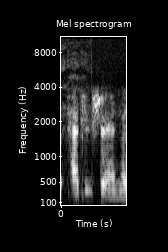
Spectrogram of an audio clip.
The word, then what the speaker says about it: Patrick Shand: Yeah, Patrick Shand.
